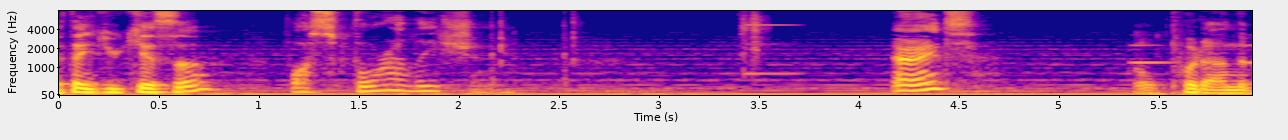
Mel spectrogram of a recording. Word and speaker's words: phosphorylation: Ooh, yeah, I was missing a syllable in there. Thank you, Kissa. Phosphorylation.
